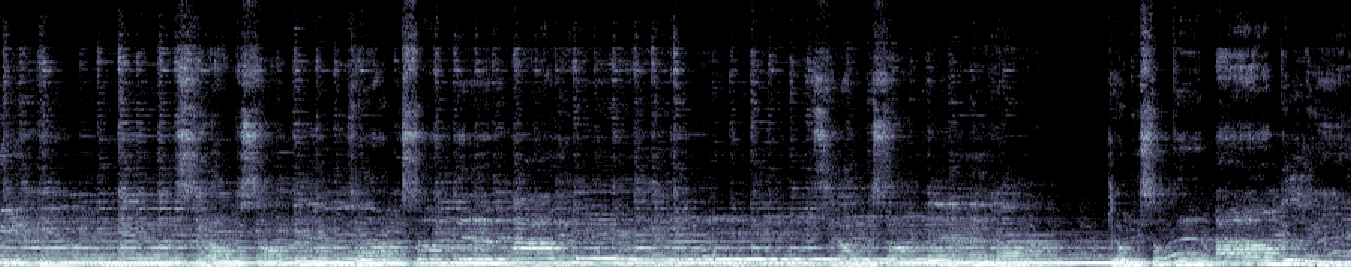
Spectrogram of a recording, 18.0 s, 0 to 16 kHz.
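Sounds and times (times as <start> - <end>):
acoustic guitar strumming: 0.0 - 18.0
person singing long notes: 2.4 - 18.0.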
